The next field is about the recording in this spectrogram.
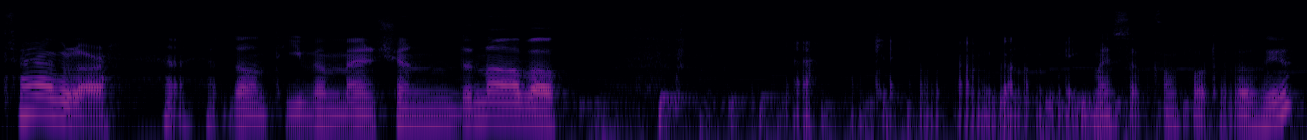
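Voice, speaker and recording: A man's voice: mid-range voice, huge pitch swings, moderate pace, darkish tone. A man doing casual let's-play commentary, reading game dialogue aloud in a hesitant way with many "uh"s and restarts.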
